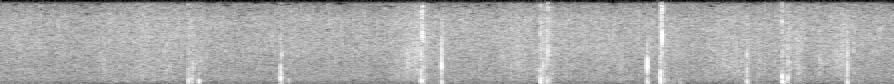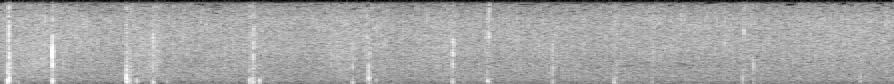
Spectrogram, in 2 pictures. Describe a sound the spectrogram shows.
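Footsteps tap on hard stone.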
